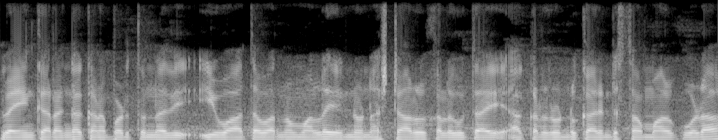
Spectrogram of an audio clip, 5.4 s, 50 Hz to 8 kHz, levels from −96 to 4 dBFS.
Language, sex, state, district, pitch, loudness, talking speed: Telugu, male, Andhra Pradesh, Anantapur, 120 Hz, -12 LUFS, 155 wpm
